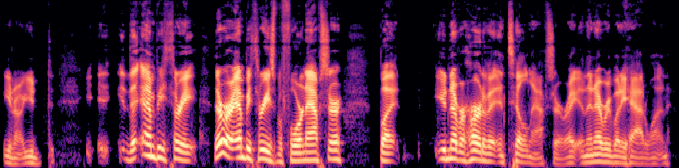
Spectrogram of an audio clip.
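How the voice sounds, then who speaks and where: A man's voice: medium pitch, very animated, brisk, fairly bright tone, dry recording, studio quality. An American man in his thirties, joking and slangy as he chats casually as a podcast host. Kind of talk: casual chat about retro gaming.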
